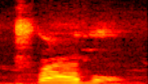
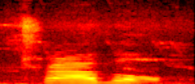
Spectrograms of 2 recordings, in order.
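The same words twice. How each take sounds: First: Said in the usual way. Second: "Travel" said louder with an uh vowel; demo word. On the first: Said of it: "It also makes the uh sound". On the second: Shown as a demonstration. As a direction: hit "Travel" with the second vowel as uh. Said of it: "listen to the sound the second vowel makes".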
